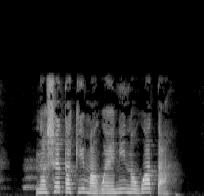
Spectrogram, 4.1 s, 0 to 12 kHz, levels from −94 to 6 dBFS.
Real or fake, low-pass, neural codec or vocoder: real; 7.2 kHz; none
